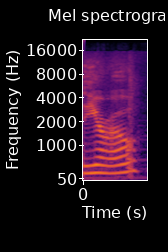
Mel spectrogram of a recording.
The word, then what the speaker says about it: gyro: Why is it written as gyro when it's pronounced as Euro? Gyro is a mechanical thing. It is like gyroscope. It's not gyro. No, it's Euro. It's a Euro.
